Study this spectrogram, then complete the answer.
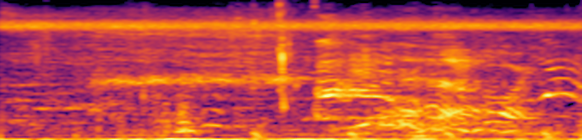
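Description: Pool water sloshes and splashes in a steady rhythm as a swimmer does the side stroke nearby, with people talking over the splashing.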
